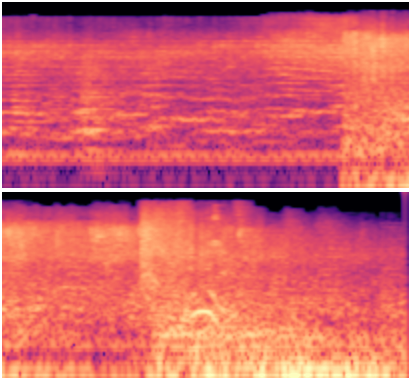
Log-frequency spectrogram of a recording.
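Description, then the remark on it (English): After a quieter tonal stretch, a sudden loud explosion erupts into a sustained, noisy roar of rumbling debris, with a second burst swelling partway through and continuing to the end. “That's such a good explosion.”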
